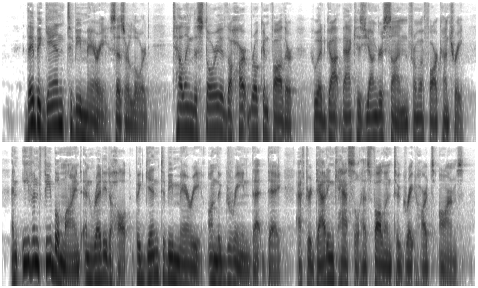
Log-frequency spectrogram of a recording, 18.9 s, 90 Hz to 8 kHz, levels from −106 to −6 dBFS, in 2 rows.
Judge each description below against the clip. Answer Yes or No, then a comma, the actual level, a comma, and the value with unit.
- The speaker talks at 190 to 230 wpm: No, average, 165 wpm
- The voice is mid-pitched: No, low, 100 Hz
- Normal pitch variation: No, wide, 5.9 semitones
